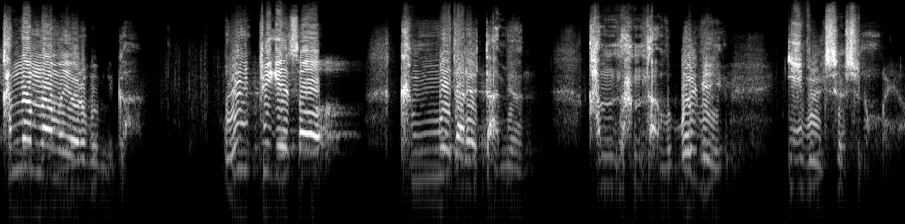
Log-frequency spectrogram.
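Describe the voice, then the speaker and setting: A man preaching a sermon as pastor, fervent and animated, breaking into shouted exclamations while telling stories. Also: high voice, measured pace, pauses often, low-quality recording.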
